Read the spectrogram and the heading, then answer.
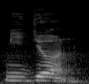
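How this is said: It is said with the widespread pronunciation.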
